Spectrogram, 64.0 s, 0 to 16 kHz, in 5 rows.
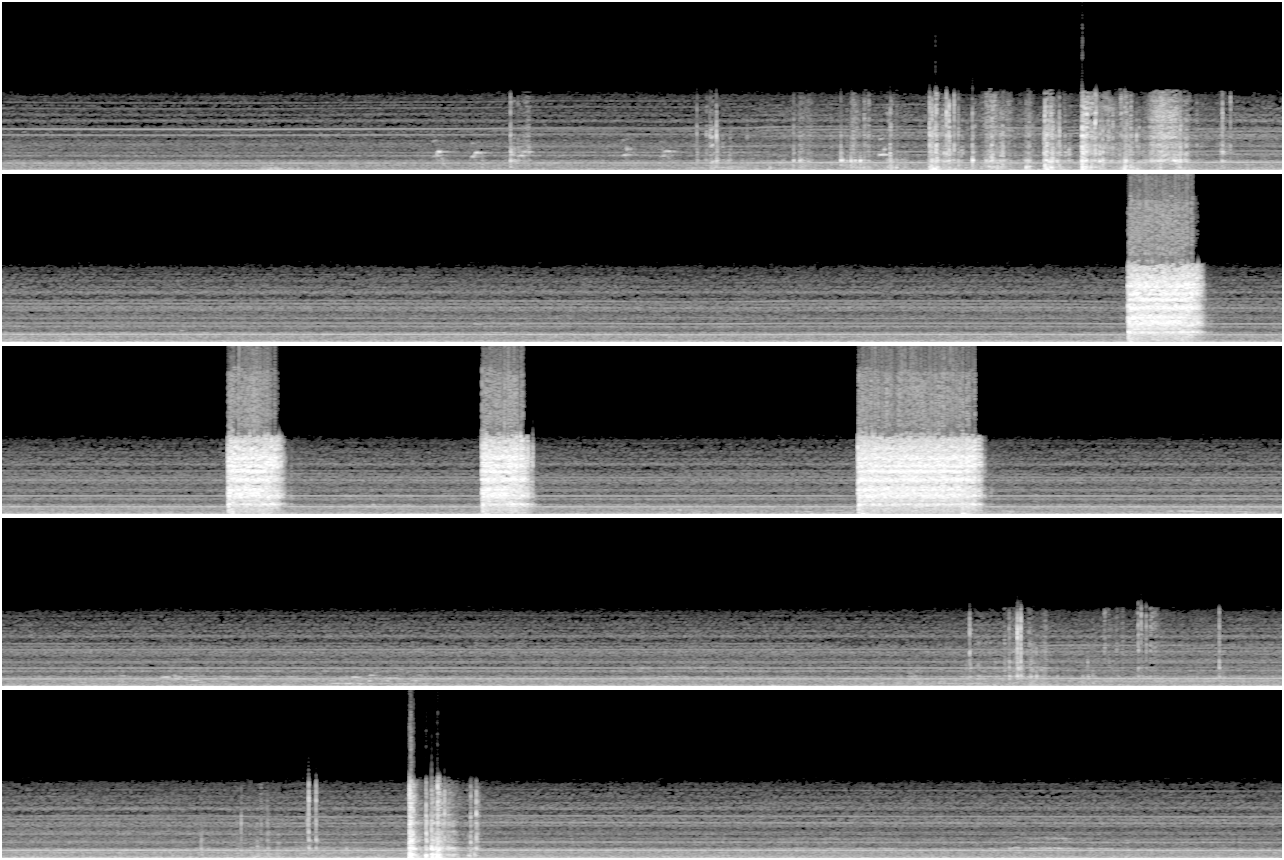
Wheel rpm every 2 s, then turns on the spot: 0, 0, 0, 0, 0, 0, 0, 0, 0, 0, 0, 10, 100, 10, 40, 40, 0, 180, 0, 0, 0, 0, 0, 0, 0, 0, 0, 0, 0, 0, 0, 0.
none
